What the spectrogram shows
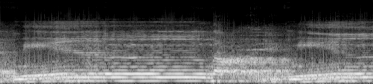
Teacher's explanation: Lihat di dalam kitab tajwid, warabiul iqlab indal ba'i mimman bir gunnatin ma'al ikhfai. Memang suaranya mim gunnah, mim, tapi harus ingat ada kata ma'al ikhfai, ada ikhfatnya. Jadi bukan mim tidak terkatut 100%, tapi pelan-pelan mim ba'di mim, itu ikhlas.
